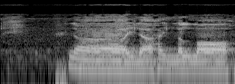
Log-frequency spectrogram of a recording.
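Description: An elderly man chants in a long, drawn-out voice through a microphone.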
